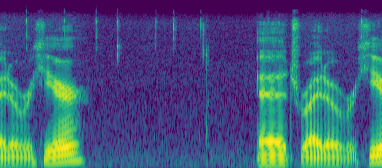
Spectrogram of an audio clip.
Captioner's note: mouse clicking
